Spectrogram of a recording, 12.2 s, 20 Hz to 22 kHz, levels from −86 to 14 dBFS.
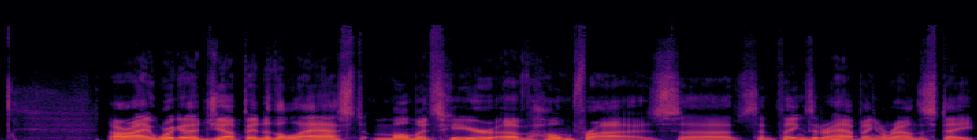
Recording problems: wrong speed, natural pitch; too slow; 0.5 times normal speed

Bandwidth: 18 kHz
